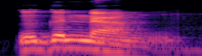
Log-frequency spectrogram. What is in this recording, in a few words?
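"gegendang", Malay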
